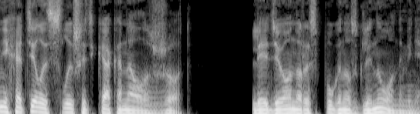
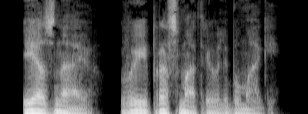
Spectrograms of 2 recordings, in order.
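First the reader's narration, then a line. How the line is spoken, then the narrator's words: Gently remarked. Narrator (Russian): мягко заметил я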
